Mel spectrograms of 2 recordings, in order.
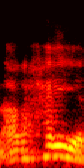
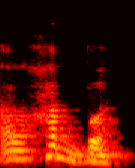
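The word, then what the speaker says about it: الحبة: Padahal tadi yang al-hayyatu as-sauda bukan al-hayya tapi al-habba. Ya. Jadi hayya ya, huruf ya ini bukan titik dua, tapi titiknya hanya satu. Sehingga bacanya adalah al-habba, bukan al-hayya. Hayya ular, habba biji.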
